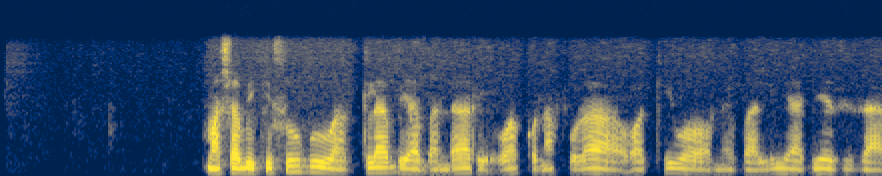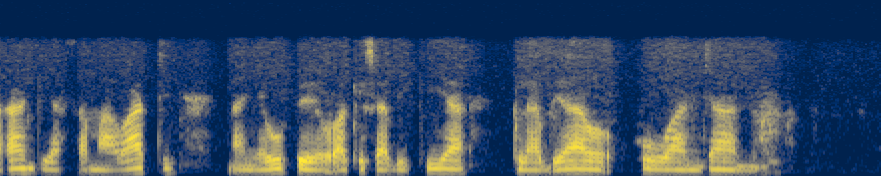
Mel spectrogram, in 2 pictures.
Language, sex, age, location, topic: Swahili, male, 36-49, Kisumu, government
